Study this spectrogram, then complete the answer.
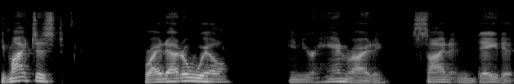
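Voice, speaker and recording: Against a quiet background, a man with an American accent speaks in a bright, sharp tone. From US Northeast, northern New Jersey. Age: 70s. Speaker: financial advice guest. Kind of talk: interview. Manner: fast.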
